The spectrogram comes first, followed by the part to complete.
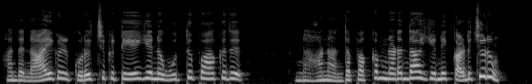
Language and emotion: Tamil, fearful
